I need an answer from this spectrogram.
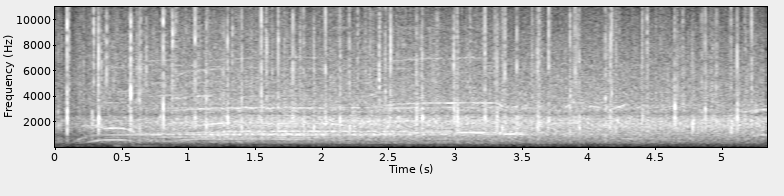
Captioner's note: congregation applauding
